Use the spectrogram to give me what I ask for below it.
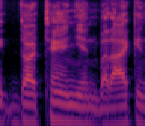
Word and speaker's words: D'Artagnan: Yeah, D'Artagnan. Yes. Uh That's how you say it properly.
